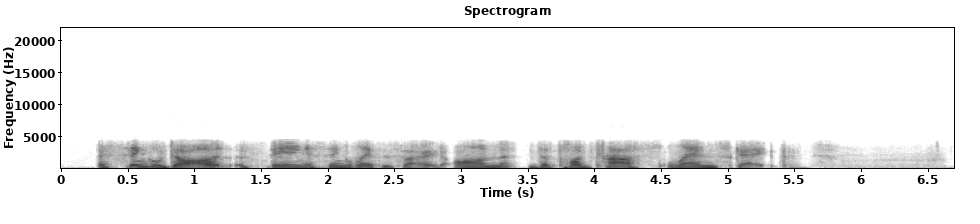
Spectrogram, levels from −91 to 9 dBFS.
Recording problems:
garbled, watery; badly
high frequencies cut off; slight; nothing above 4 kHz

